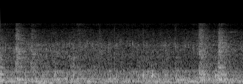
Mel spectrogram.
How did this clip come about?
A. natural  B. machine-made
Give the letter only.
A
